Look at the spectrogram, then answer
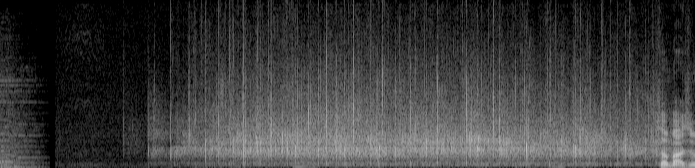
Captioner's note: applause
